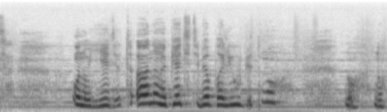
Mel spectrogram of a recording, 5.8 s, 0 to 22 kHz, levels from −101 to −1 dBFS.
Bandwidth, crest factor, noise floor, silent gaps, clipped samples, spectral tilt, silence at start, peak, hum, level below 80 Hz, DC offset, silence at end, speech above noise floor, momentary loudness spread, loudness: 12.5 kHz; 16 dB; -49 dBFS; none; under 0.1%; -6 dB/octave; 0 s; -12 dBFS; none; -64 dBFS; under 0.1%; 0 s; 23 dB; 23 LU; -27 LUFS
